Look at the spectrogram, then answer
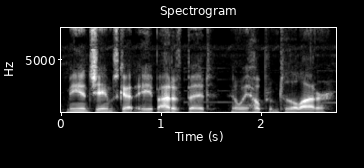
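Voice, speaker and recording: A man's voice: fairly low pitch, little pitch movement, fast talker, faint music behind. A man reading a scripted first-person horror story as its narrator.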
